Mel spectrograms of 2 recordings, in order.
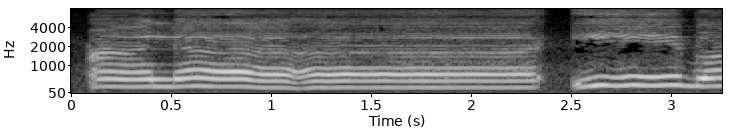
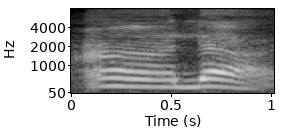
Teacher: la panjang 4 hingga 5 harakat, ya, la mat ini bertemu dengan hamzah jadi mat jaiz. Ib, okay, ba apabila dia mati di tengah-tengah kalimah kita kena lantunkan dia ala ib ibrahim.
